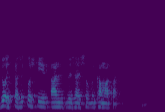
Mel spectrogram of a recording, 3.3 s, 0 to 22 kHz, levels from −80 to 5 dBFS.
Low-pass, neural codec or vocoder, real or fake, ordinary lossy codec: 3.6 kHz; codec, 16 kHz in and 24 kHz out, 1 kbps, XY-Tokenizer; fake; Opus, 24 kbps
